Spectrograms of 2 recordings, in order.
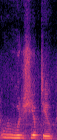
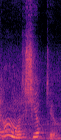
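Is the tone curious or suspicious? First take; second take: suspicious; curious. First: It sounds suspicious and ill-intentioned. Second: It sounds lightly curious and harmless. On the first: The watcher means harm. "Not in a malicious way. Not because they're like" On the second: The watcher is just curious. "But kind of like"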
